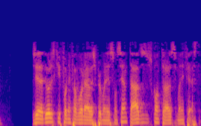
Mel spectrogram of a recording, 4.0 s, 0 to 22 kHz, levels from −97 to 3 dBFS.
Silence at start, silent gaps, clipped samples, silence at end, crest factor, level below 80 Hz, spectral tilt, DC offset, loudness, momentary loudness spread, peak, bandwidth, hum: 0.65 s; none; under 0.1%; 0.1 s; 16 dB; -36 dBFS; -11.5 dB/octave; under 0.1%; -26 LUFS; 9 LU; -10 dBFS; 5.8 kHz; none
